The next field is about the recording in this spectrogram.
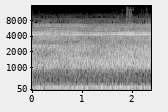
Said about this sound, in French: Une valse incessante d'avions de chasse ne cesse de décoller de la base.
